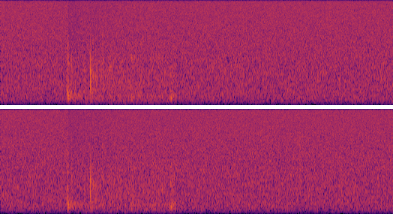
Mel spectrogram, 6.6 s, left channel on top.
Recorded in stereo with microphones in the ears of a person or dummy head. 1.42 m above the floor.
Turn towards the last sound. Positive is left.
turn(degrees=-5)  # may be behind; listen again after turning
